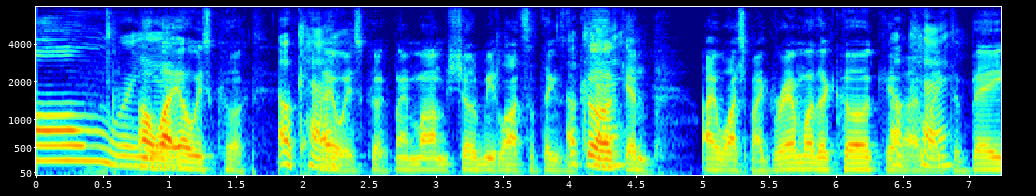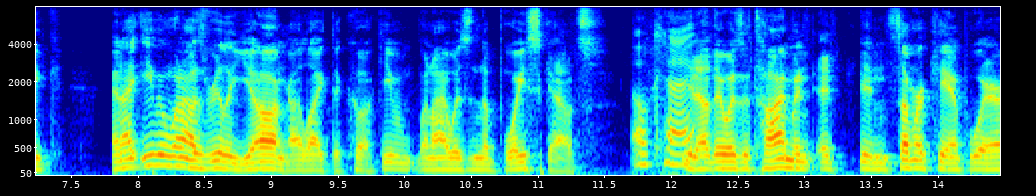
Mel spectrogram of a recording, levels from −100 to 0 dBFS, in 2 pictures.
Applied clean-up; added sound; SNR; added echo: none; none; none; none.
